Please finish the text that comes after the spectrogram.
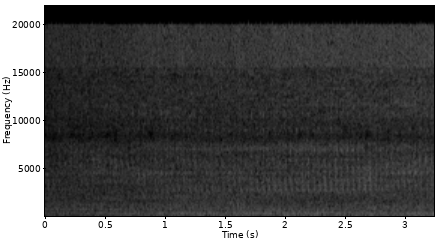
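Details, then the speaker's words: White-Westinghouse (WCI) 5k window air conditioner on first test, warmed up after building head pressure: even fan rush over smooth compressor drone, no knocks or rattles; runs very smooth and quiet, normal running. "now it's built head pressure this thing runs so nice it's so smooth"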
